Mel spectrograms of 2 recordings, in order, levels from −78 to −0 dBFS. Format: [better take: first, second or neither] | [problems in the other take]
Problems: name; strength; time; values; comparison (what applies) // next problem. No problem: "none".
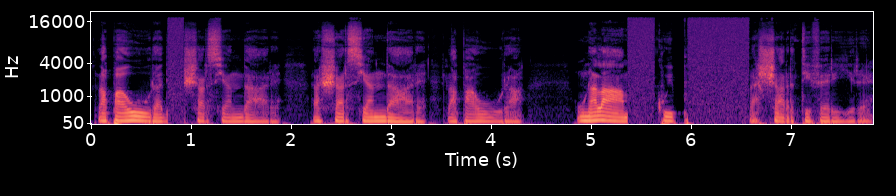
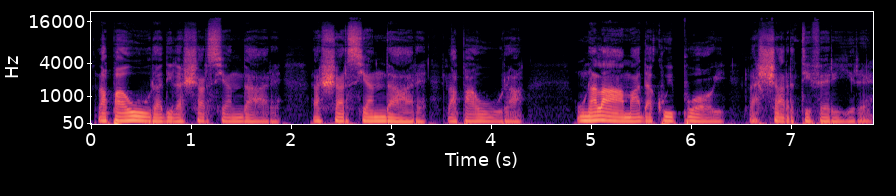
second | audio cutting out; filled with static; at 1 s, at 5.5 s and at 6 s for 0.5 s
